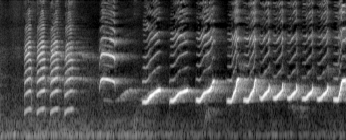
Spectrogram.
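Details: Loud whistled song of a masked laughingthrush. A few short bright notes open it, then rising slurred whistles come about twice a second, repeated roughly eight times and growing stronger, with a soft low background hum.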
